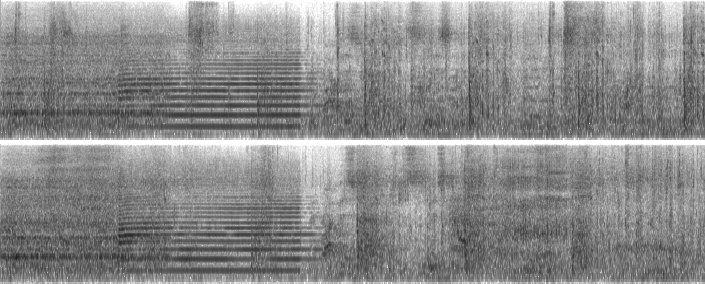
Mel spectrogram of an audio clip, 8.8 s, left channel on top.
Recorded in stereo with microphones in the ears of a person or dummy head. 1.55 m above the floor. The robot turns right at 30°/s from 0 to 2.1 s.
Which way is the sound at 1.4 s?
30° right (ahead or behind).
